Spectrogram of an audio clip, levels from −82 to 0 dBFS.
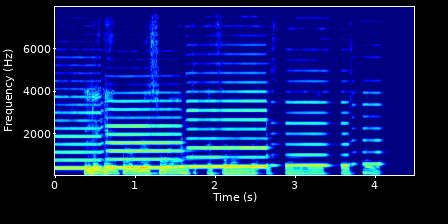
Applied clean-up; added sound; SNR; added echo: neural mask model RNNoise.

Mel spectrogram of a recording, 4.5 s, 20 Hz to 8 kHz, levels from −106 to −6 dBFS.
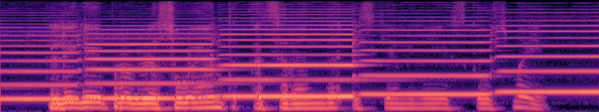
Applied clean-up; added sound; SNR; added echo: none; Bowed string instrument; -4 dB; none.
